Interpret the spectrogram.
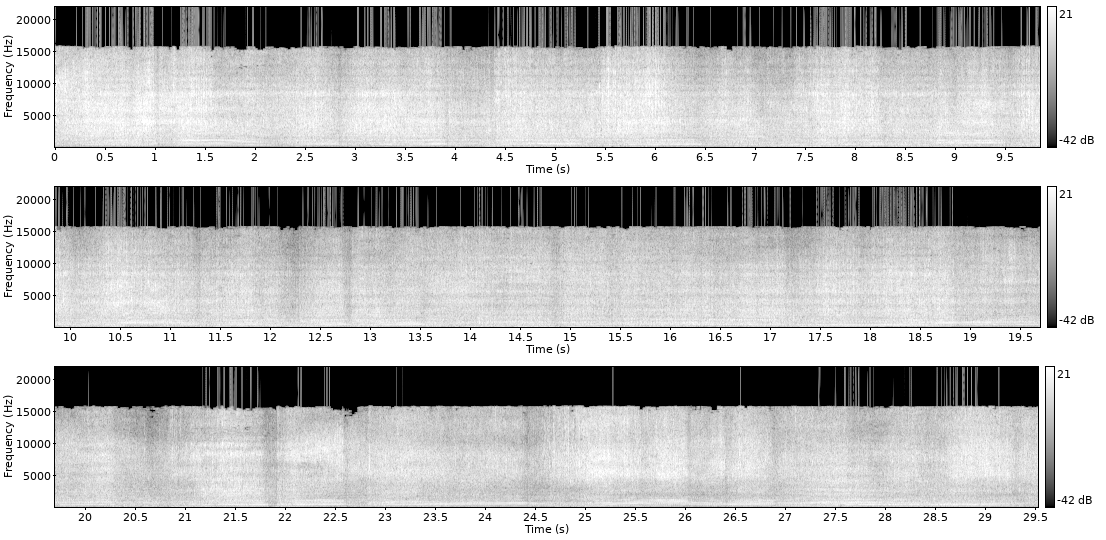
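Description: Several demolition derby car engines revving up and down at once, loud and continuous, their pitches rising and falling as the cars rev.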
